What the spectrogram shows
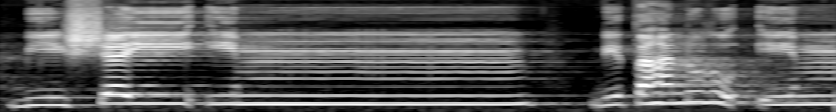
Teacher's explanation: kalau ketemunya sama mim bunyinya jadi masuk ke mim yang n-nya hilangin jadi leburin ya leburkan dengan mim jadi ini bunyinya Bim ditahan dulu Im [Musik] Bim kemudian kalau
